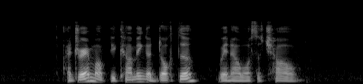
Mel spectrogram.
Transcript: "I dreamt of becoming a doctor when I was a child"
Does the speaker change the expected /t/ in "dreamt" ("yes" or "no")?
yes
